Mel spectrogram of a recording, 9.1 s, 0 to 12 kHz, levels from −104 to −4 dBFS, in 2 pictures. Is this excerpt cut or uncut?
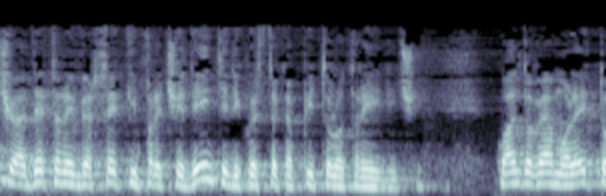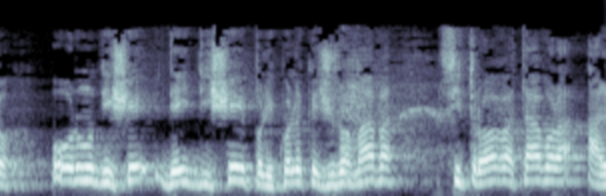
uncut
